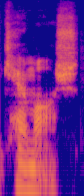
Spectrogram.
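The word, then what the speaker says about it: Chemosh: they say the name of this god to Kimosh the god of Moab. And this is how Bible scholars have a consensus that this is pronounced in English of the Moabitete patron deity Kamosh.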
